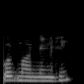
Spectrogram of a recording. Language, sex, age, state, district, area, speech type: Punjabi, female, 45-60, Punjab, Tarn Taran, urban, conversation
